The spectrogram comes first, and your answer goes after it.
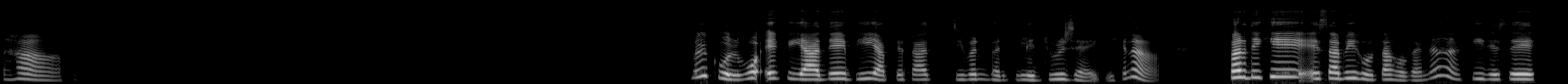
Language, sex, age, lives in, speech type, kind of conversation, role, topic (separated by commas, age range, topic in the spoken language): Hindi, female, 25-29, India, conversation, podcast, host, आप अपने घर की पारंपरिक रेसिपी दूसरों से कब और कैसे साझा करते हैं, इसकी कहानी क्या है?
